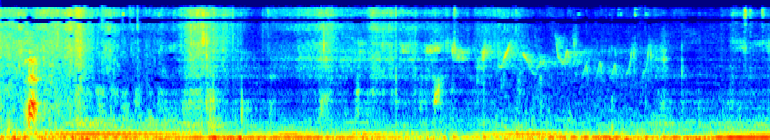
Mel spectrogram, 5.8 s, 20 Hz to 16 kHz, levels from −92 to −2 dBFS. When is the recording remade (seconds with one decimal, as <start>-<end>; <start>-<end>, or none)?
1.2-3.7; 4.9-5.8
